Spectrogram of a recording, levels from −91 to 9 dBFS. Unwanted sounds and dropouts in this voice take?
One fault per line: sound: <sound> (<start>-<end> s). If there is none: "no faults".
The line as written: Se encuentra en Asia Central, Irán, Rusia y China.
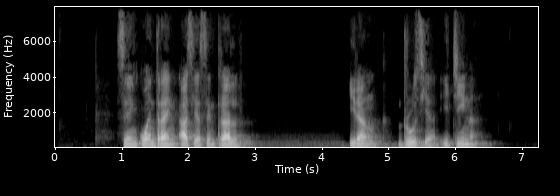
no faults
